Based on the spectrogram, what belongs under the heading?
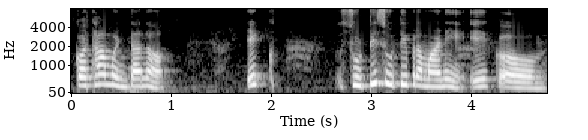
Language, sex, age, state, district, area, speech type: Goan Konkani, female, 18-30, Goa, Quepem, rural, spontaneous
